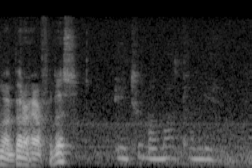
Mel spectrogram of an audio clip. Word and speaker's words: Y tu mamá también: And it's I got to pronounce this right, so I'm going to my better half for this. Y tu mamá también. Y tu mamá también.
